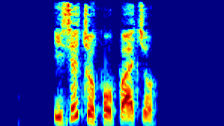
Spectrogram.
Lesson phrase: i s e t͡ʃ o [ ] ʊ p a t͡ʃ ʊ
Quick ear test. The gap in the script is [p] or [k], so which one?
p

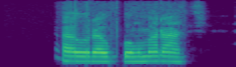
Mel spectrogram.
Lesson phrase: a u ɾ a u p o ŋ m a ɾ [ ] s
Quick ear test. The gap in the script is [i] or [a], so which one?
a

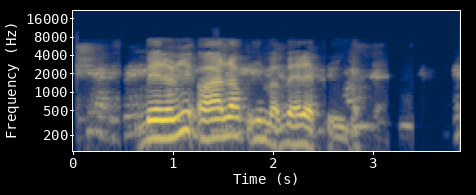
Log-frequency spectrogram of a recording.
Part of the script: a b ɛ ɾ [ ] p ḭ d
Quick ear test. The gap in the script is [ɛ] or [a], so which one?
ɛ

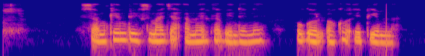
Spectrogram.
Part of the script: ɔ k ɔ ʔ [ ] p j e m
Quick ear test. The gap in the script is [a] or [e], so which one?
e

